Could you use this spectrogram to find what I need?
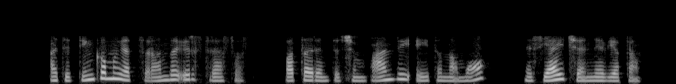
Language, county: Lithuanian, Klaipėda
